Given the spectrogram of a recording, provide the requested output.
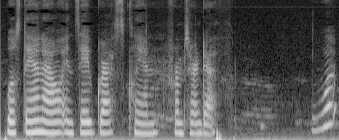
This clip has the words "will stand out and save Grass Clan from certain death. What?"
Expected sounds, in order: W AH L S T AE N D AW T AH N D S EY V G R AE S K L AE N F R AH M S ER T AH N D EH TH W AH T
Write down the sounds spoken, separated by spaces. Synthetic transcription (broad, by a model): W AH L S T AE N D AW T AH N S EY V G R AE S K L AE N F R AH M S ER T N D EH TH W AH T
